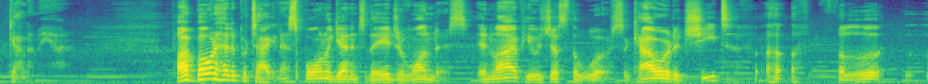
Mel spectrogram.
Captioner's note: stuggles with word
